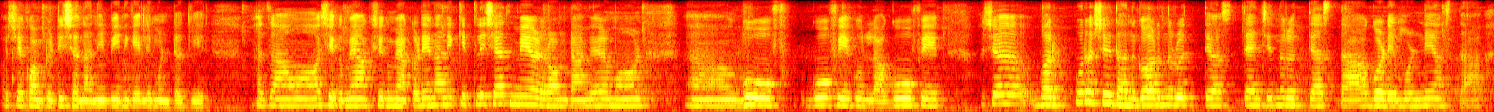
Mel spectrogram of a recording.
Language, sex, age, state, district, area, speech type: Goan Konkani, female, 45-60, Goa, Murmgao, urban, spontaneous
